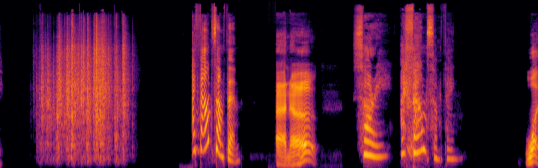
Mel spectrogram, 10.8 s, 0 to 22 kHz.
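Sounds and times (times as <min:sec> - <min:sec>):
papers rustling and crinkling: 0:00.7 - 0:02.7
speech: 0:04.3 - 0:04.9, 0:05.5 - 0:06.4, 0:07.1 - 0:09.2, 0:10.5 - 0:10.7.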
